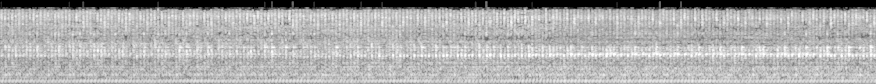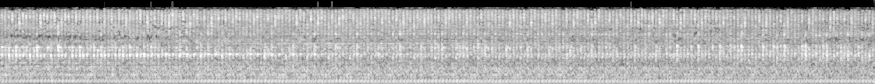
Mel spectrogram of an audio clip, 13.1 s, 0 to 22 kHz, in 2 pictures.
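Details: BMW E36 325td diesel: idle with even, regular tapping about three times a second over the clatter; abnormal engine noise, cause unknown.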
